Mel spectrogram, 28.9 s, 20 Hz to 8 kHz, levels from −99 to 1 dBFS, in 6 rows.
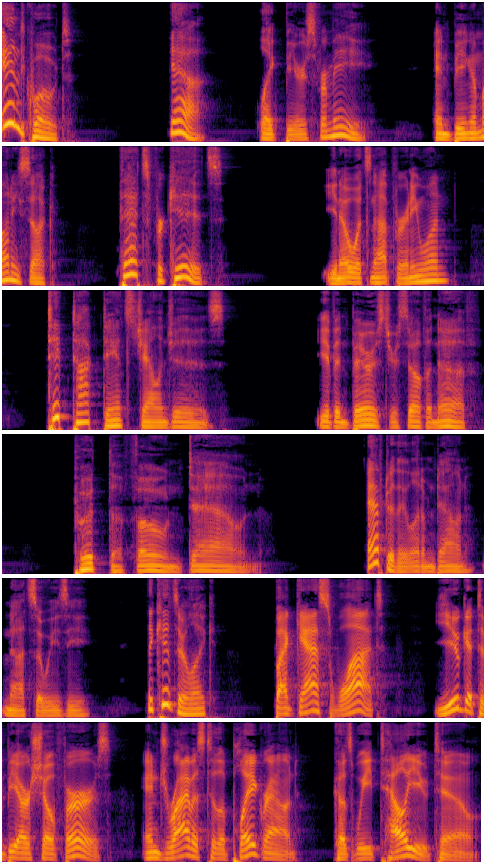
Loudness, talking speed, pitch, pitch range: -21 LUFS, 135 wpm, 105 Hz, 95-120 Hz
